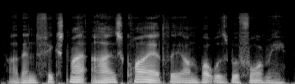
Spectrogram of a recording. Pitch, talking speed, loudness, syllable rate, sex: 95 Hz, 225 wpm, -19 LUFS, 5.6 syllables/s, male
